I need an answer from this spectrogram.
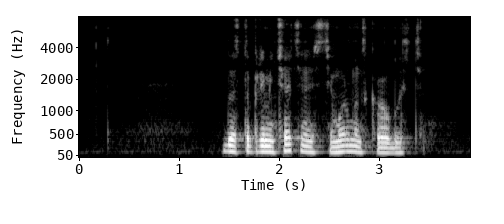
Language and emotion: Russian, neutral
